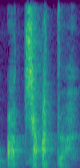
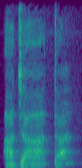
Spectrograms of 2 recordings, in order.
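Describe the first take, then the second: First: The middle consonant is a hard ch sound. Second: The middle consonant is a soft j sound. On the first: The speaker calls it wrong. "then they go achata" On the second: The speaker calls it right. "This is very soft. ... not achata"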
